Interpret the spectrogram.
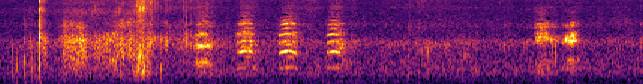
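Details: Goose calls: a series of nasal honks, about four in quick succession mid-clip, followed by a couple more, over a steady background hiss.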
